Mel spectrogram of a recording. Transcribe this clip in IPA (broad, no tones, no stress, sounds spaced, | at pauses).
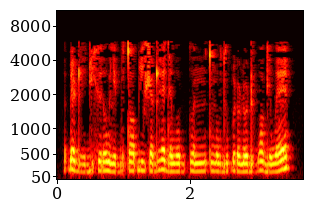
ɓ ɛ ɖʱ e ɡ i xʲ o ɾ o w lʲ ɛ b ʊ t ɔ ɓ i lʲ ʃ a ɖʱ ɛ d ɛ w o b k ʊ nː u t ŋ o w d u ɓ ʊ ɽ o ɳ o ɖ ʊ b ɔ ɡ e w ɛ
